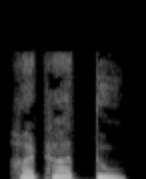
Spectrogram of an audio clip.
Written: ಹಟಾತ್ತು

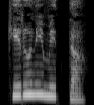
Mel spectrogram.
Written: ಕಿರುನಿಮಿತ್ತ

